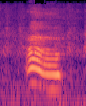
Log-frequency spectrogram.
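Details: One drawn-out whine from Nyla, an XL ghost tri American Bully girl, just after a workout: a steady tone that rises slightly and then slowly falls, lasting under a second, in a quiet indoor room.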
